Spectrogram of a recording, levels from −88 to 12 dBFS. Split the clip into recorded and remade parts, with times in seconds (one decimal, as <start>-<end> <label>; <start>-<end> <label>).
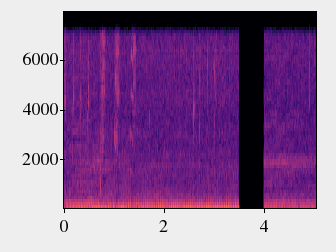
0.0-1.4 recorded; 1.4-4.4 remade; 4.4-5.0 recorded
